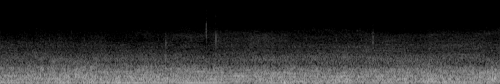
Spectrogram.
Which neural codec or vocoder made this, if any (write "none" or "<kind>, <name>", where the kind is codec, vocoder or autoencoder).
codec, SNAC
